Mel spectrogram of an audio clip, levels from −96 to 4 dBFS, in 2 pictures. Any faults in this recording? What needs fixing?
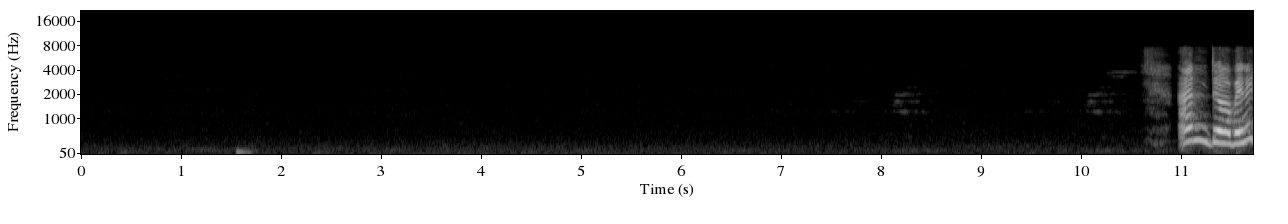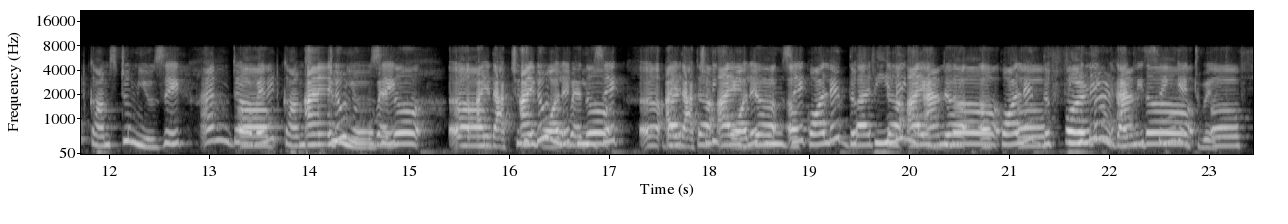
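Doubled audio track, throughout: an equally loud, full-band copy of the speech trails by about 2 s, likely from a second, slower capture path. It has no decay or room colour, unlike an echo.

Repeated stalls (stutter), 13.88–14.61 s: the jitter buffer ran dry five times, with the longest gap 86 ms. The receiver stretched the last sound over about 231 ms, so nothing is lost, unlike dropouts.

Jitter buffer speed-up, 16.72–17.91 s and 18.34–19.19 s: the speech plays at 104% speed with unchanged pitch as the buffer trims backlog, removing roughly 50 ms and 40 ms.

To prevent these, remove the duplicate capture route, and steady the network delivery feeding the G.722 call path so the jitter buffer neither starves nor overfills.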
